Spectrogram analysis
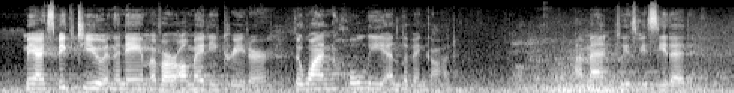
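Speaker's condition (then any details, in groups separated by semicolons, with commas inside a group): No condition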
